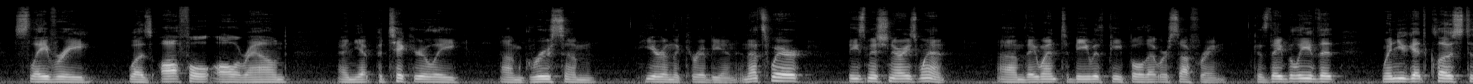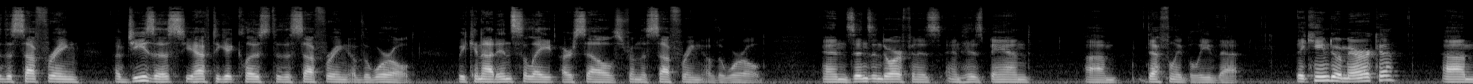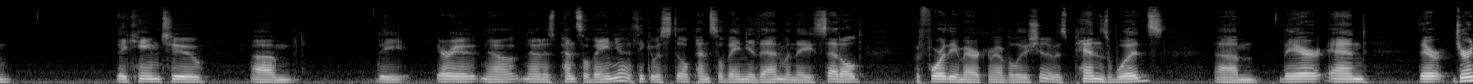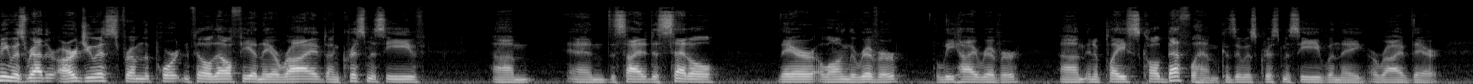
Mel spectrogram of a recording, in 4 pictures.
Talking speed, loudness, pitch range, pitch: 155 wpm, -20 LUFS, 110-125 Hz, 115 Hz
